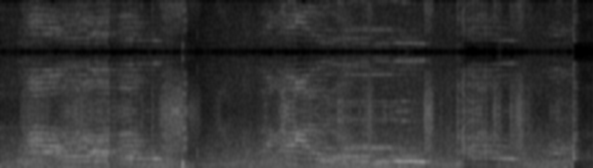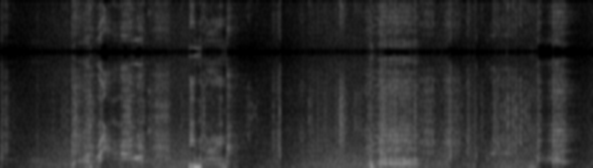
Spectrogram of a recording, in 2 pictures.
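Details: Fat cats at The Hermitage Cat Shelter calling at feeding time: a chorus of drawn-out, bending meows over the first half, then quieter scattered cries, with a woman speaking and food dishes clinking.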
